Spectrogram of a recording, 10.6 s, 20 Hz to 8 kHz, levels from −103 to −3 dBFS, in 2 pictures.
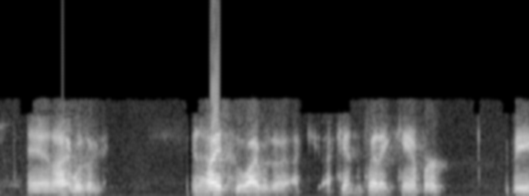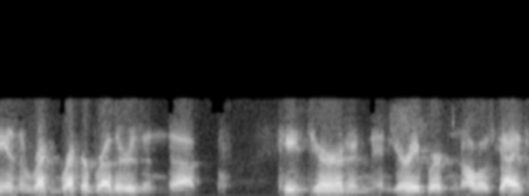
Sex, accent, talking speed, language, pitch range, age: male, American, 165 wpm, English, 115-135 Hz, 60-79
